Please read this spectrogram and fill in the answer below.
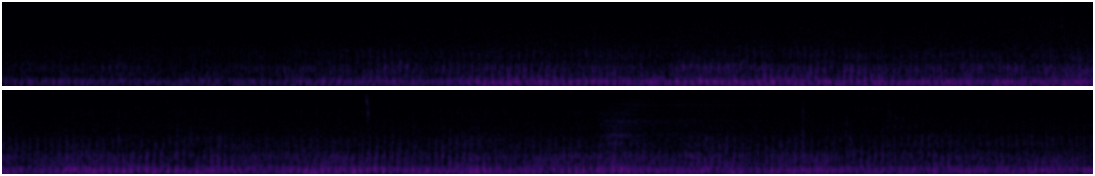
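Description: Cats purring softly and steadily, close to the microphone, while a litter of kittens nurses from their mother. The purring grows louder about two seconds in, and a few faint clicks come near the end.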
